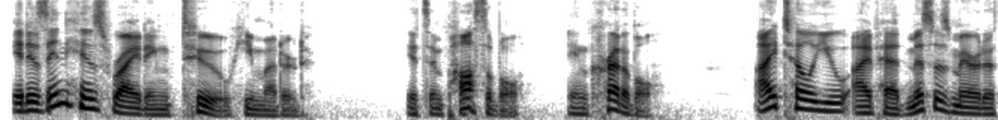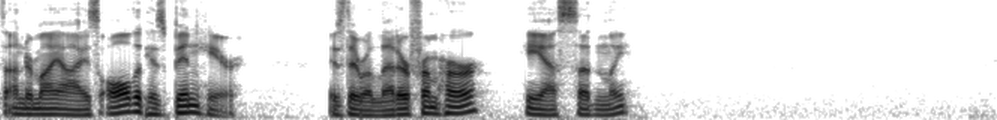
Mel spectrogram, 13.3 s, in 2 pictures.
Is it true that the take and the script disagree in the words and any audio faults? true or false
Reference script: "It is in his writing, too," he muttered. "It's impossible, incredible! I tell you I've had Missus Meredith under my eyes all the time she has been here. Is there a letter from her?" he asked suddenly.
true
